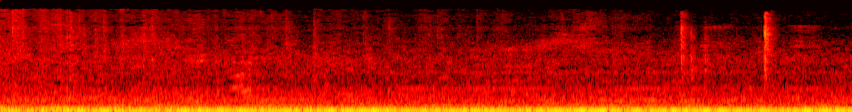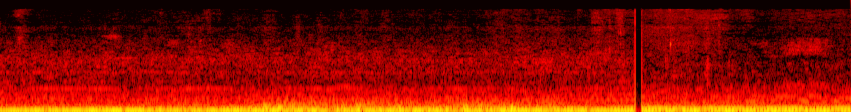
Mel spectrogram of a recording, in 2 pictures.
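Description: Inside a moving bus travelling into Latvia during a storm, the engine gives a constant deep rumble, loud and even throughout, with a faint higher hum above it.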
